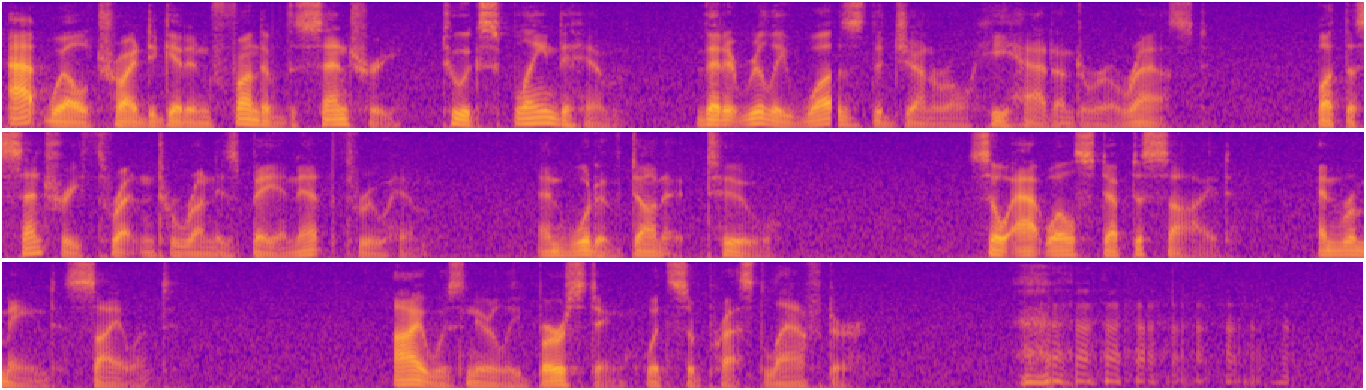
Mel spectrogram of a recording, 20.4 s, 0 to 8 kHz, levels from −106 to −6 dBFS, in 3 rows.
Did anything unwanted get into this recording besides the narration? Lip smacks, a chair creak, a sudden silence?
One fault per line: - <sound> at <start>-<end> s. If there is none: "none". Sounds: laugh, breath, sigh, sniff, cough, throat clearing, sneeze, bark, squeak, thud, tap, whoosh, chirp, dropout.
- dropout at 4.1-4.2 s
- laugh at 18.7-20.1 s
